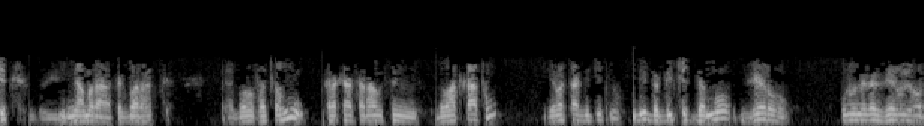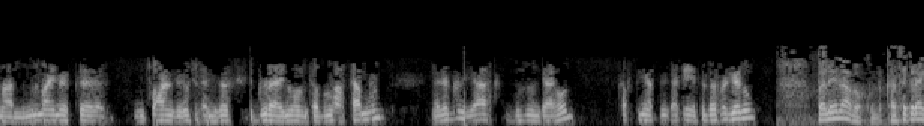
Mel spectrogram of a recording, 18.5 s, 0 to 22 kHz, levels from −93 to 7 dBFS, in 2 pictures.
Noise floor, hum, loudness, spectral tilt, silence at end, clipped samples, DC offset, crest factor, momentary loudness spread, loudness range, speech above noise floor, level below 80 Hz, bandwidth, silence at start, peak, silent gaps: -58 dBFS; none; -30 LUFS; -6.5 dB/octave; 0 s; under 0.1%; under 0.1%; 18 dB; 12 LU; 3 LU; 29 dB; -60 dBFS; 4.8 kHz; 0 s; -12 dBFS; none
